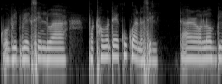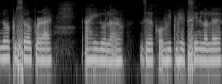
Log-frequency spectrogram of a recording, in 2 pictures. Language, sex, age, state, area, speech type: Assamese, female, 45-60, Assam, rural, spontaneous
